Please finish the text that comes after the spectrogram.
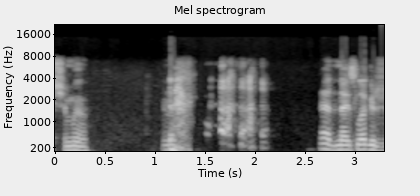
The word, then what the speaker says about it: Shamu: Shamu. It's like shampoo.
